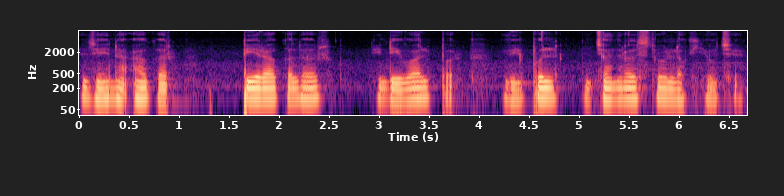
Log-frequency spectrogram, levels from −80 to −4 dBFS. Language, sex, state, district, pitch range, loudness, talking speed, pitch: Gujarati, male, Gujarat, Valsad, 100-110 Hz, -19 LUFS, 110 wpm, 105 Hz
